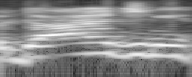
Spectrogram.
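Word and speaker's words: Diogenes: Um, the Diogen Club is spelled, you know, the D I it's spelled like Dio jeans.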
